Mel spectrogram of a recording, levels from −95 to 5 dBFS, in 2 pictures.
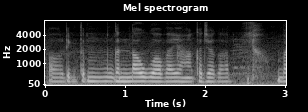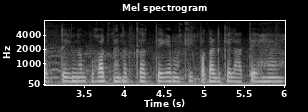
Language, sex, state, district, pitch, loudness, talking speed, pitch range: Hindi, female, Bihar, Muzaffarpur, 195 Hz, -28 LUFS, 210 wpm, 190-195 Hz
